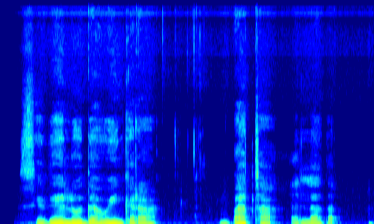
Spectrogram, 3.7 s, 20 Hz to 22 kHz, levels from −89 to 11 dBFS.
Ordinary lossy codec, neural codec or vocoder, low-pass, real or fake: none; none; none; real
